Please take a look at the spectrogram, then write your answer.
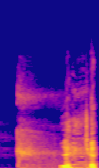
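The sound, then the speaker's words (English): A voice imitates hissing steam: a sudden, steady breathy hiss that runs for over a second, broken near the end by two short, louder voiced puffs. “It just, like, you hear the steam goes,”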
